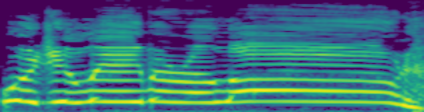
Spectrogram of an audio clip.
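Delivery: very high, very slow, pleading weeping. Retelling a video's plea to leave her alone, imitating Chris Crocker weeping. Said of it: "he's, like, weeping over it".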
